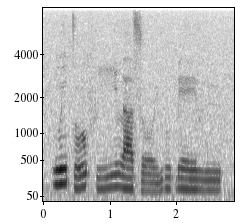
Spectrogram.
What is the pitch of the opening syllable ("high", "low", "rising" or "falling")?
high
